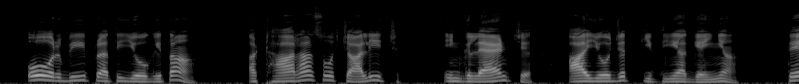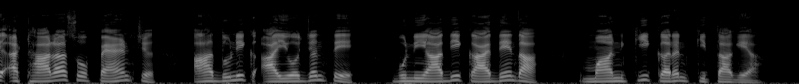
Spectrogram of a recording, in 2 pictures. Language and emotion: Dogri, neutral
